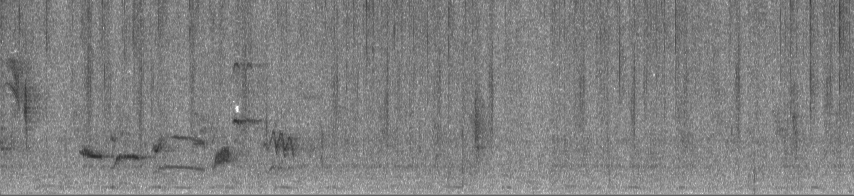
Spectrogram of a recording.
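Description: Birds chirping, a handful of short calls in the first couple of seconds, over a steady outdoor hiss.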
